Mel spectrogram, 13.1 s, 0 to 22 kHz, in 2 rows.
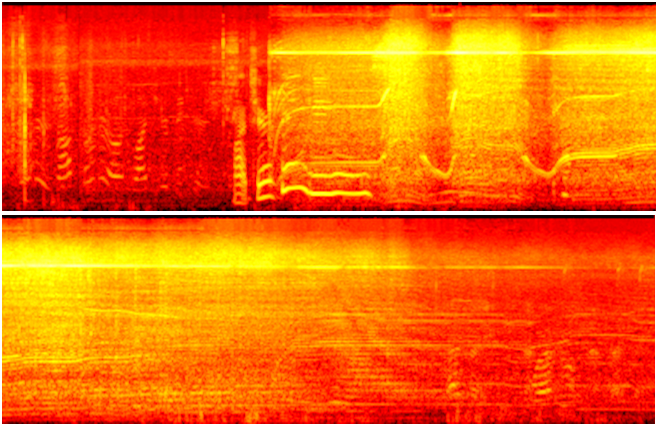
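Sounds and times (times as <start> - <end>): model plane motor whine: 2.1 - 13.0.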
